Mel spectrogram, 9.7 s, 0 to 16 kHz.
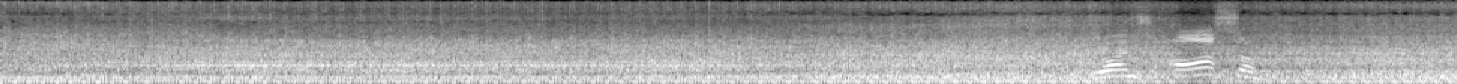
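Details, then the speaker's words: Murray 16HP 46" riding mower, Briggs & Stratton opposed-twin, after carburetor and fuel pump rebuild, new gaskets and jets, cleaned tank and fuel lines, following two years sitting unused outside: steady, even low putter at idle with no misses or surging, idling well. "put this all back and go for a ride running great even idols well"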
